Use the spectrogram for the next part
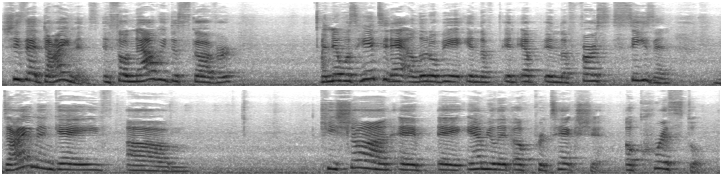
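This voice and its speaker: A woman's voice: on the high side, unhurried, slight background noise. A woman from Mississippi with a Southern accent, chatting casually through a TV episode recap and often restarting her sentences. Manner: chatty, animated, restarts a lot. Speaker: TV recap vlogger.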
